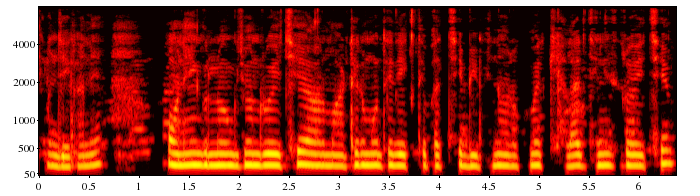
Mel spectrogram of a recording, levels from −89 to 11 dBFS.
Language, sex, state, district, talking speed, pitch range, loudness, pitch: Bengali, female, West Bengal, Paschim Medinipur, 130 wpm, 190-205 Hz, -23 LUFS, 200 Hz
